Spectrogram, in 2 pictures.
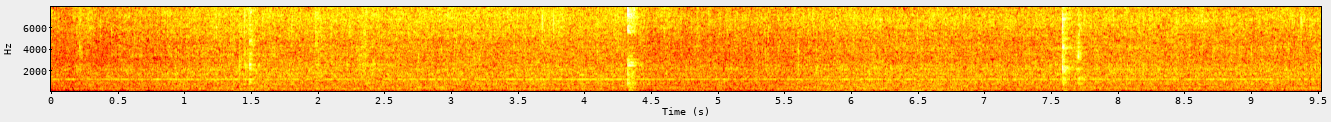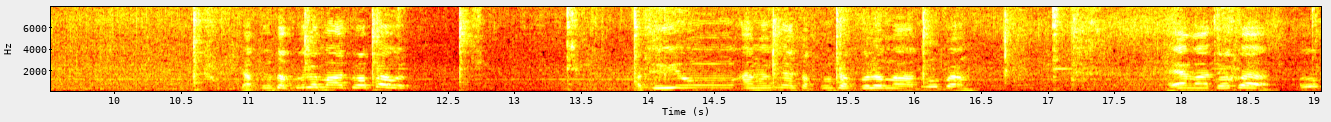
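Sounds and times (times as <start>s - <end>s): meat sizzling in a pan: 0.0s - 19.0s
metal spatula stirring: 10.6s - 19.0s
spatula clicking against pan: 14.9s - 17.2s.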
